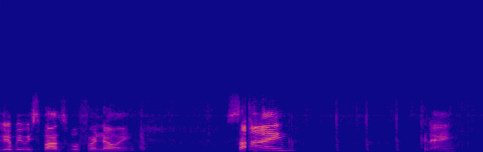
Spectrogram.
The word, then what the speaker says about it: sine: how you spell it s i n e just like the abbreviation which I'm going to show you here that's in that's the abbreviation for sign it's not sin okay it's the abbreviation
